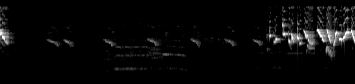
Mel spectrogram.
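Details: Lombok yellow flowerpecker (kecial kuning) singing in omyokan style, a recording used to coax other birds into song: soft, spaced high downslurred notes, then a loud rapid burst of twittering high chirps at the end.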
